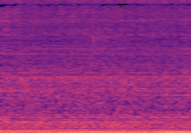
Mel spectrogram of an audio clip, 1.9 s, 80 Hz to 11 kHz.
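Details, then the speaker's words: York AC unit model YC2F24SB21SA, ECM condenser fan replugged into its module: steady compressor hum with an even fan whoosh, no rattles; the unit is running normally after the module reset. "so I I just did that we'll plug it back in and compressor's humming I don't know if you can hear it and there's my fan motor it's all working"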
